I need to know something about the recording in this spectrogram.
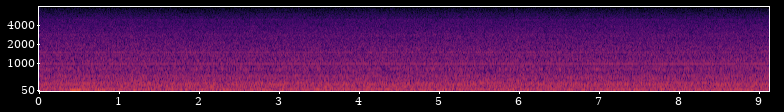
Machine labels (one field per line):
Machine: slide rail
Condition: normal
